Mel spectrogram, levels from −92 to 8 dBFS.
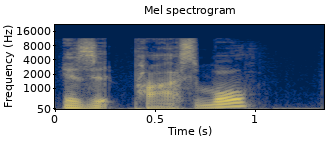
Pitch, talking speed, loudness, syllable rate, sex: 105 Hz, 135 wpm, -16 LUFS, 5.2 syllables/s, male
